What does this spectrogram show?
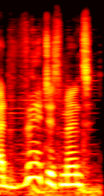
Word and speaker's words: advertisement: little jarring to hear advertisement if someone says it differently. Problems arise in the middle syllable, with some saying tis and others saying ties, as well as putting the stress in different places.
